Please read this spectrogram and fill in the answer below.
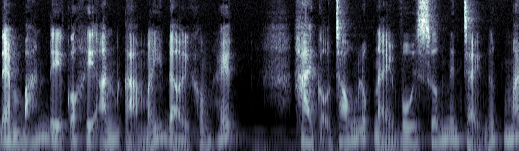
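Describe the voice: Simple, plain reading of a text aloud.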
